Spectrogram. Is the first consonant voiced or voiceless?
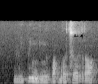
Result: voiced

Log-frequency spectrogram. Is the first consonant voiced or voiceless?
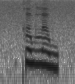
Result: voiceless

